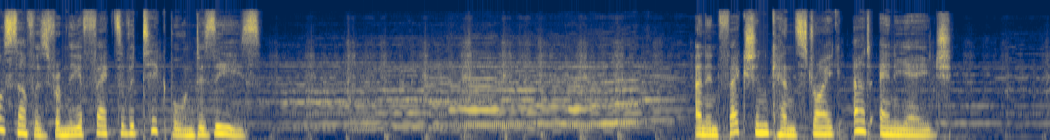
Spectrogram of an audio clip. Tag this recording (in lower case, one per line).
speech
music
